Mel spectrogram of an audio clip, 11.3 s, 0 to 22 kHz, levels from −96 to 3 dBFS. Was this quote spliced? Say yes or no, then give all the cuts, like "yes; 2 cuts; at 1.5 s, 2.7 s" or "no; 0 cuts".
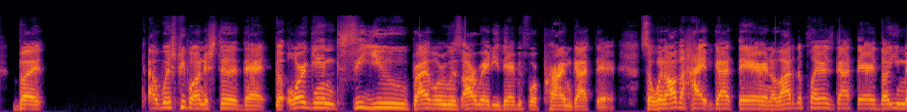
yes; 1 cut; at 3.4 s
